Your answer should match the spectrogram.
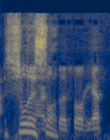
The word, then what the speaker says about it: Schlissel: I've seen conflicting reports, and I'm going to butcher his name in all likelihood, the president of Michigan, Dr. Schlissel. I'm close. – Schlissel.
